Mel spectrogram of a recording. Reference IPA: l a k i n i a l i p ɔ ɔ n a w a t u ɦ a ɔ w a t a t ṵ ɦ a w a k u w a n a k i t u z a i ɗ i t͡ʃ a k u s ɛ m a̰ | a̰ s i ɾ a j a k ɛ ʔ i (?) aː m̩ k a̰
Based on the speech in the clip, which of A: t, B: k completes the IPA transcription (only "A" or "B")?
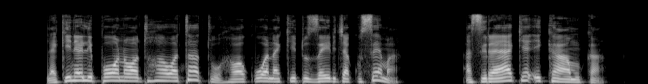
B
